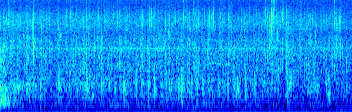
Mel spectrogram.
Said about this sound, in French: Et avec cette douce pluie rafraîchissante qui vous accompagnera toute la nuit, c'est naturellement que vous commencez à rêver, que vous baladez.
